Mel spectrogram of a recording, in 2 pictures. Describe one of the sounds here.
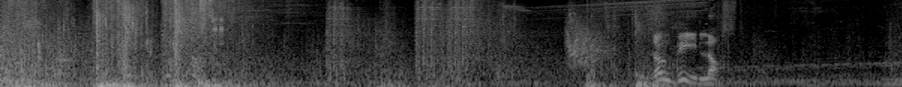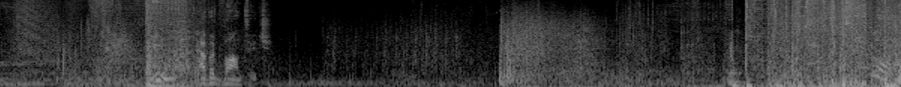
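Gunshots go off in quick bursts.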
